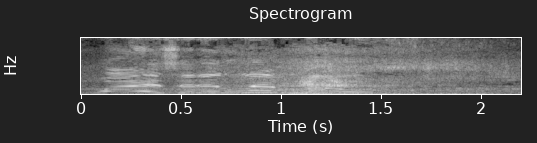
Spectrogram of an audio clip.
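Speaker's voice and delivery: high, slow voice of a curious viewer; mock viewer question. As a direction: ask it as the puzzled viewer would. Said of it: "So you might ask".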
